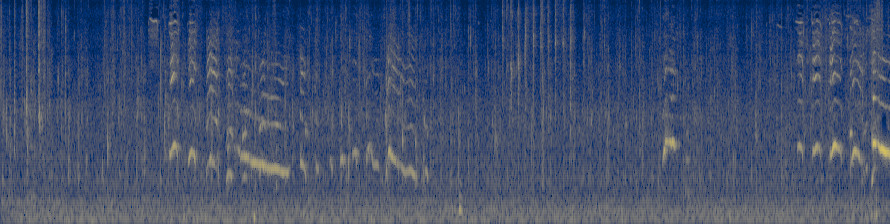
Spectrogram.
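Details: Alaskan Malamute puppies whimpering: high, wavering whines and short yelps, many rising then falling, coming in bursts from several pups with quiet gaps between, and a faint low hum behind them.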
